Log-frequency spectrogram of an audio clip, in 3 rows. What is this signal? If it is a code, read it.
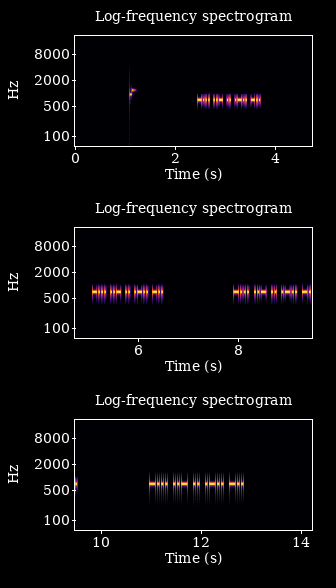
Morse code, heard as a keyed tone, about 37 wpm, 700 Hz. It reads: BUILD BUILD BUILD BUILD
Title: Speed-Racing Top 200 Words 30wpm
